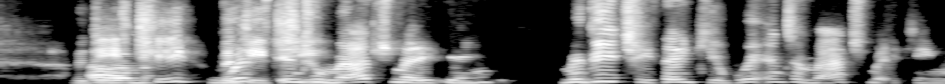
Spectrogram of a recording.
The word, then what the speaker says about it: Medici: de mis how do you say her name medici into matchmaking medici thank you went into matchmaking mode to find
